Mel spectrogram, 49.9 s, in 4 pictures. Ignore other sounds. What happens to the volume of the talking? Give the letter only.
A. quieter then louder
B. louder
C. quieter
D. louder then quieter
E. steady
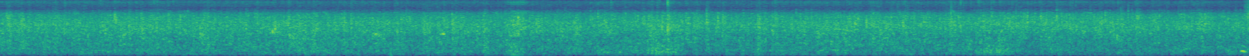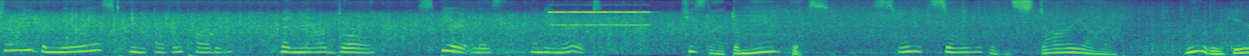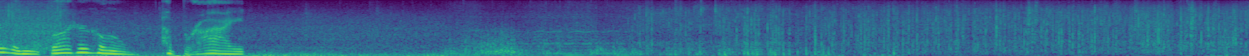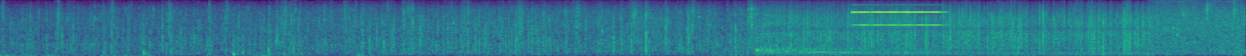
E.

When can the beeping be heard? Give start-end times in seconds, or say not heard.
17.0-19.1, 45.0-47.0.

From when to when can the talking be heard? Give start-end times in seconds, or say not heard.
12.4-18.6, 19.3-27.4.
